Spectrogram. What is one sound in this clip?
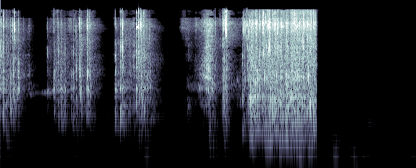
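Plastic toys rattle and clatter against each other.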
